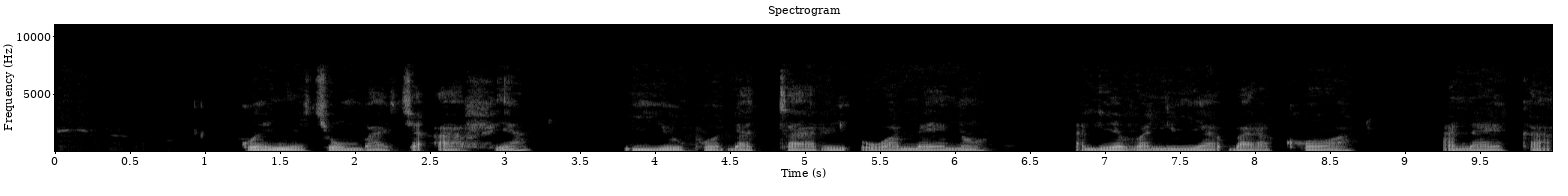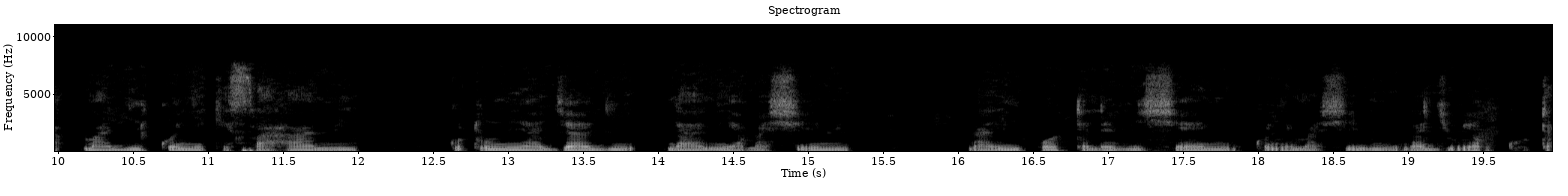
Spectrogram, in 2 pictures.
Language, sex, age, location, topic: Swahili, female, 25-35, Mombasa, health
